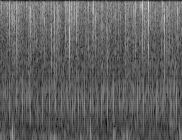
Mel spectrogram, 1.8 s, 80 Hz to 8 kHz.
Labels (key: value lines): label: biophony, rattle
recorder: SoundTrap 500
